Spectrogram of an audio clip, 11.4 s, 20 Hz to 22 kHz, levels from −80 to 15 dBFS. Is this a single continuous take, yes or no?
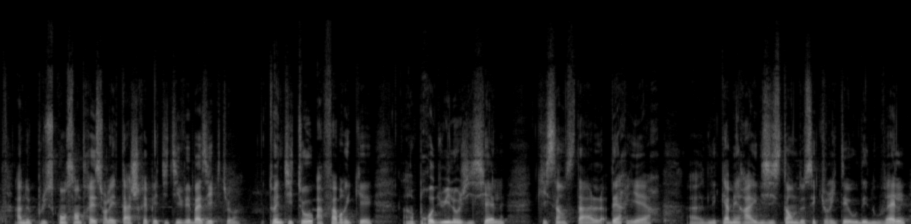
no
